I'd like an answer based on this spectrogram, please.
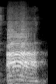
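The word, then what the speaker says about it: Ptah: Oh, if people pronounce it Patai. I've been pronouncing it Patai. It's Tai. Okay. The P is silent.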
